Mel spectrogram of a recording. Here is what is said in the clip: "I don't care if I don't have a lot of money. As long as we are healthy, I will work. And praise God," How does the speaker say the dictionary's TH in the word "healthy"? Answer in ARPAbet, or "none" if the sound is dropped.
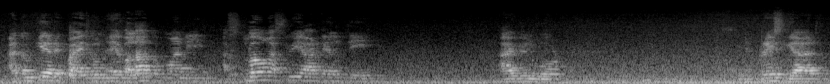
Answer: T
